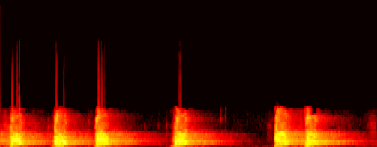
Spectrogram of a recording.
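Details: Frightened by a bug, a dog gives six loud barks, three quick ones in a row, a lone bark after a pause, then a final pair, each with a short fading tail.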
